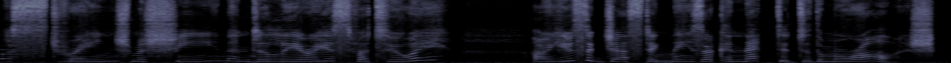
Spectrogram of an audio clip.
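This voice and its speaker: A woman's voice: high-pitched, a little slow, slight background noise. A woman playing a proud, refined young astrologist in a video game, self-assured and precise. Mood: confident. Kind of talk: video game character acting. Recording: music behind.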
